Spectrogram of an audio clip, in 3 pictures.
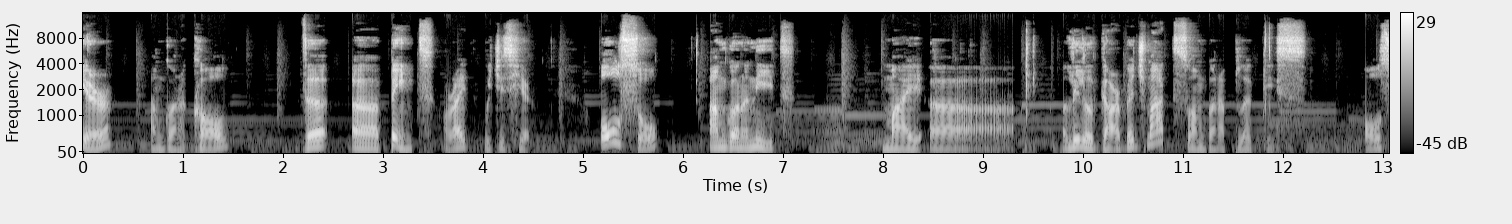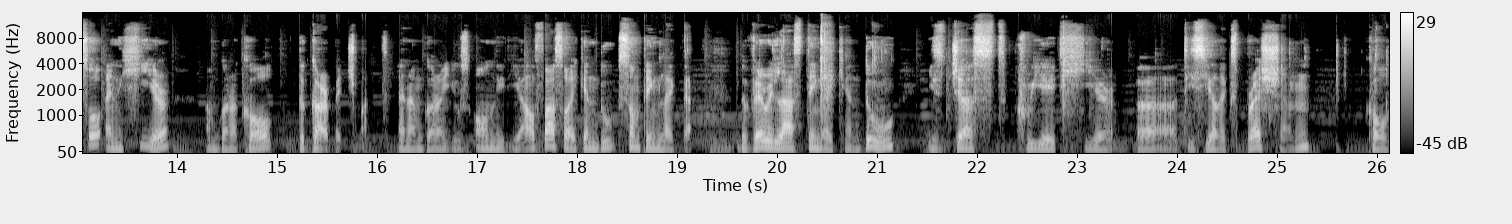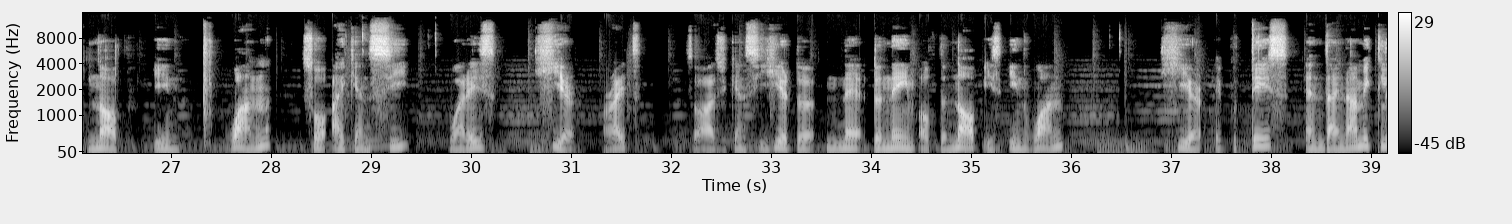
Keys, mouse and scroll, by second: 0.5-4.0 drag, 4.6 middle click, 6.2 click, 6.4 middle click, 7.1 click, 8.8 Tab, 10.5-11.6 drag, 13.9-15.2 click, 16.4-17.3 drag, 19.0 click, 22.1 click, 24.7-27.4 typing, 28.7 click, 36.4 click.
